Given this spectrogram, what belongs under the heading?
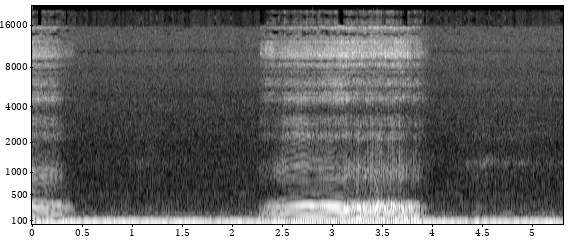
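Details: Person snoring: a rough, buzzing snore on the breath in, with a steady low room hum behind it.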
